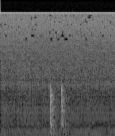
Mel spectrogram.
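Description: A plastic cap clicks onto a glass bottle.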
